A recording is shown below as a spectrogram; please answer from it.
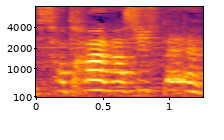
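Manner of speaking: panicked yelling. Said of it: "je hurle à la radio".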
